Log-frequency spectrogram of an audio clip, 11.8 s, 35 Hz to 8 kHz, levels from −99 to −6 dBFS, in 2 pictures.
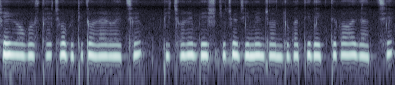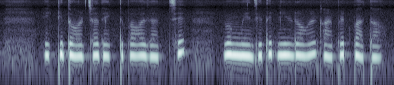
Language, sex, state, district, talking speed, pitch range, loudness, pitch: Bengali, female, West Bengal, Purulia, 125 wpm, 230-245 Hz, -26 LUFS, 235 Hz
